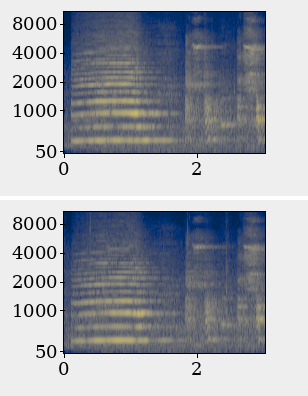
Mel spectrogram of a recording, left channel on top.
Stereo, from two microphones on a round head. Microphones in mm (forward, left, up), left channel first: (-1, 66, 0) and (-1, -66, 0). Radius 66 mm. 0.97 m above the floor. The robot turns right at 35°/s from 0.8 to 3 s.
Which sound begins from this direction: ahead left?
A shout, at 0.1 s.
